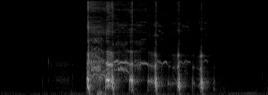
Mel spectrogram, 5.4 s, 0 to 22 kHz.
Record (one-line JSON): {"cough_length": "5.4 s", "cough_amplitude": 18998, "cough_signal_mean_std_ratio": 0.3, "survey_phase": "alpha (2021-03-01 to 2021-08-12)", "age": "65+", "gender": "Male", "wearing_mask": "No", "symptom_abdominal_pain": true, "symptom_fatigue": true, "symptom_fever_high_temperature": true, "symptom_headache": true, "symptom_change_to_sense_of_smell_or_taste": true, "symptom_onset": "3 days", "smoker_status": "Never smoked", "respiratory_condition_asthma": false, "respiratory_condition_other": false, "recruitment_source": "Test and Trace", "submission_delay": "1 day", "covid_test_result": "Positive", "covid_test_method": "RT-qPCR", "covid_ct_value": 18.0, "covid_ct_gene": "N gene", "covid_ct_mean": 18.4, "covid_viral_load": "930000 copies/ml", "covid_viral_load_category": "Low viral load (10K-1M copies/ml)"}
